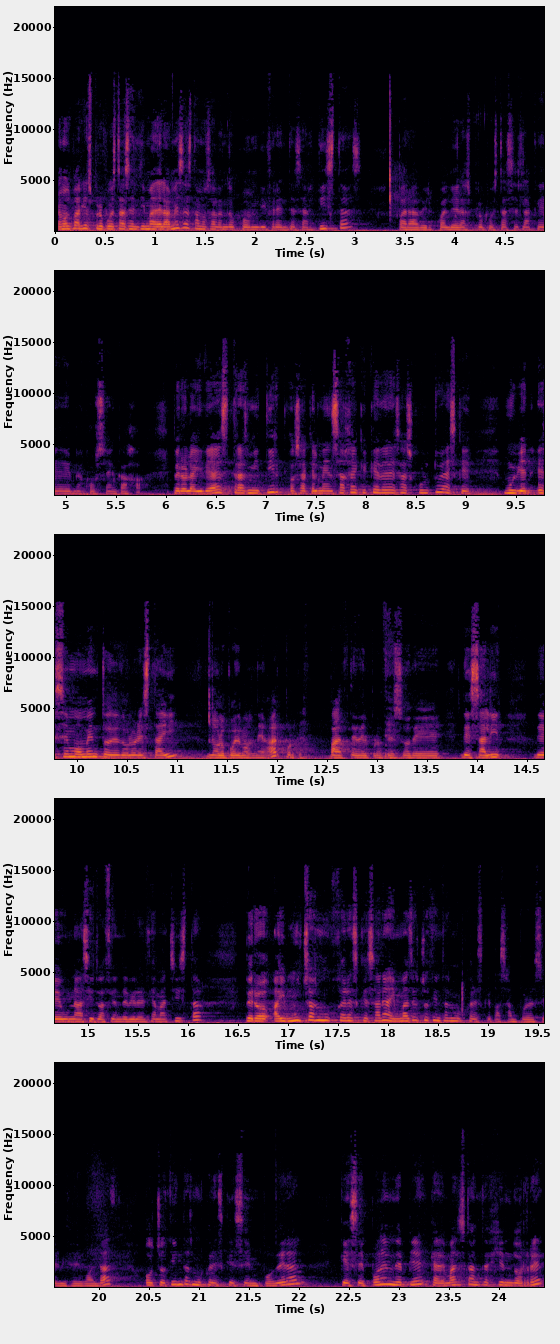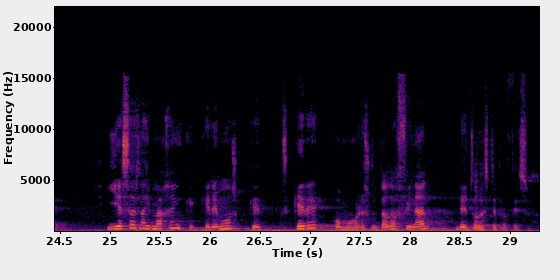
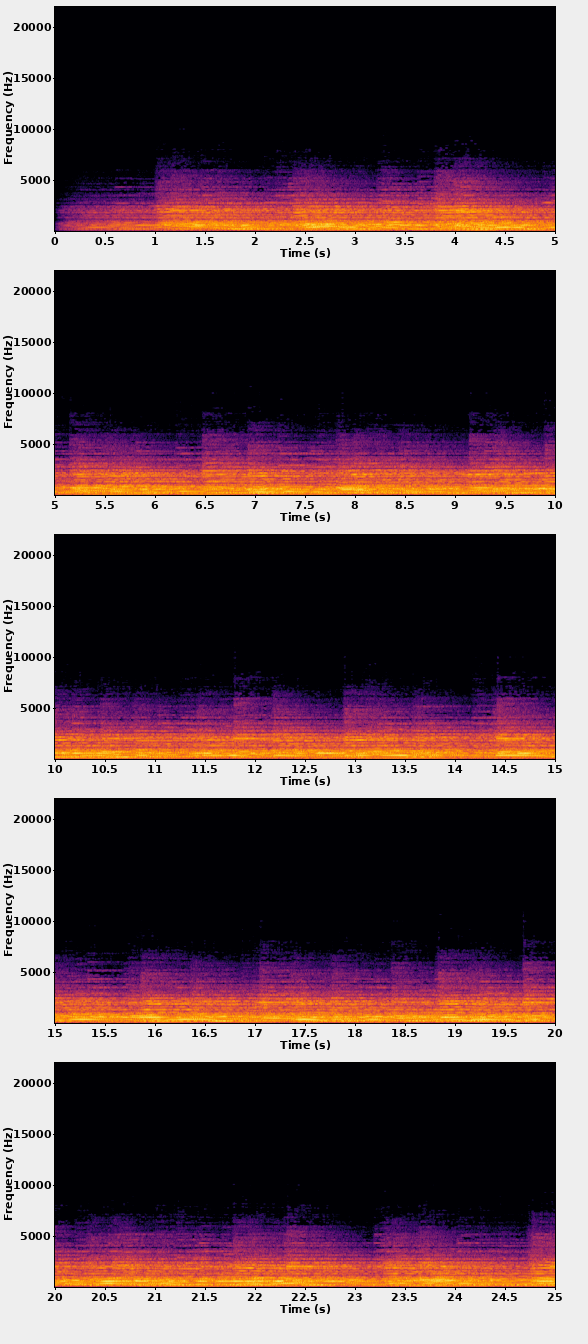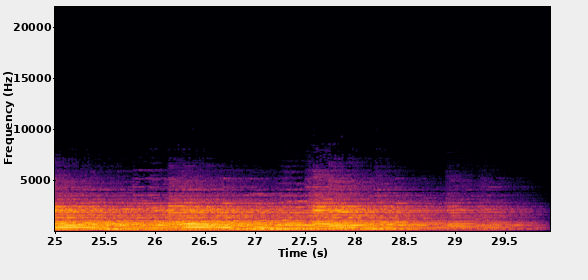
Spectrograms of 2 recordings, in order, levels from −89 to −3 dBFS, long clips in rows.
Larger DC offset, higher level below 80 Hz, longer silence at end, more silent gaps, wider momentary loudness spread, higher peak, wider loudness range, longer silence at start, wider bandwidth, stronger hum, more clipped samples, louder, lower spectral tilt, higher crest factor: neither; first, -52 dBFS vs -62 dBFS; second, 0 s vs 0.2 s; neither; first, 11 LU vs 5 LU; second, -18 dBFS vs -2 dBFS; first, 5 LU vs 1 LU; second, 0.05 s vs 0.2 s; first, 15.5 kHz vs 6.4 kHz; neither; neither; second, -38 LUFS vs -16 LUFS; second, -4.5 dB/octave vs -7.5 dB/octave; about the same, 18 dB vs 14 dB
